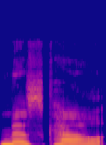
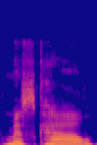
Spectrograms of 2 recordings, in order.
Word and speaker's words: mezcal: You went on, you know, a journey to find the best mezcal. I think I said it wrong. Mezcal? – Mezcal. – Mezcal. Mezcal. Yeah. Mezcal.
